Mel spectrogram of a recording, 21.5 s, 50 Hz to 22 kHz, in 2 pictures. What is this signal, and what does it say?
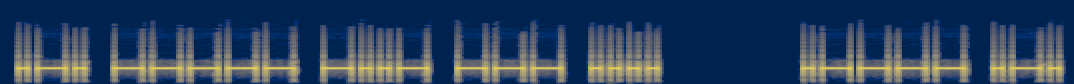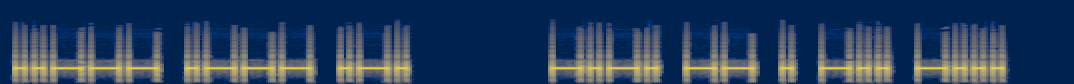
Morse code, heard as a keyed tone, about 13 wpm, 800 Hz. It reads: R0XOH 1R2JR CMEDB
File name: CW / DET / 1 9 1500C S C 12wpm 3811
